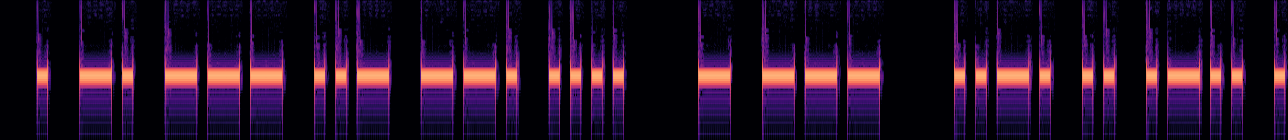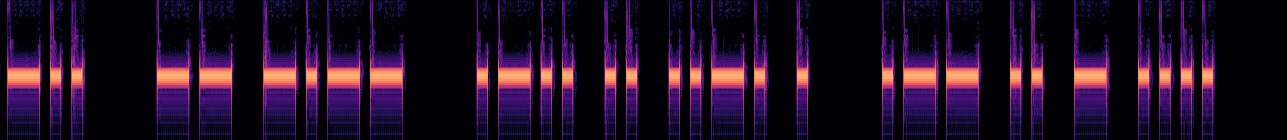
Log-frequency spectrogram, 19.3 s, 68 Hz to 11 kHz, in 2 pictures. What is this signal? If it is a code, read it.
Morse code, heard as a keyed tone, about 15 wpm, 700 Hz. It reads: ENOUGH TO FILL MY LIFE WITH
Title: Sentences from Top 1000 Words - Review Part 3 - 15wpm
